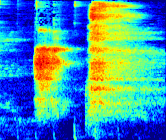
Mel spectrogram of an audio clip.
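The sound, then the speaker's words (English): A single deep breath during a guided self-acceptance exercise: a sharp, airy inhale, a brief pause, then a longer exhale that gradually fades. “Deep breath.”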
